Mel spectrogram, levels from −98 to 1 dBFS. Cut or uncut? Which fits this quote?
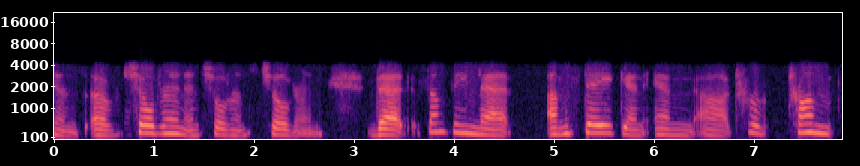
uncut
